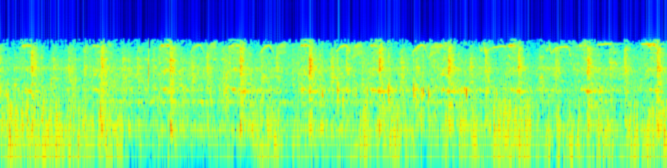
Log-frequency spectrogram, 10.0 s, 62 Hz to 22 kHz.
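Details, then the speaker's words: Empty RK Drums 4 lb drum turning on the motorized rotisserie during gas grill preheat; about one dull knock a second under the gas and motor hiss as the drum flops loose on its rod. Harmless; center-punching the flange tightens it. "So my drum is flopping around just a little bit on the rod, so you can hear it kind of every rotation or so. You can hear it kind of hitting the rod, but that's fine. It's not going to hurt anything."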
